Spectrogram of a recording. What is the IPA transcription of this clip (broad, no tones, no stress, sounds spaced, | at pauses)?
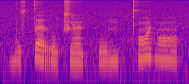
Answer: ɡ u s t ɛ r u t͡ɕ ɛ̃ kː u m | t̪ʰ ɔ̃ ɪ̯ ɡ ɔ̃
